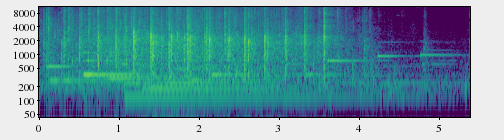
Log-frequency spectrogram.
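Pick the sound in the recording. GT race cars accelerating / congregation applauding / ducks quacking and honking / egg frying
congregation applauding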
